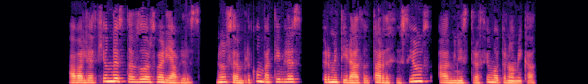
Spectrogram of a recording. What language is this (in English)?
Galician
